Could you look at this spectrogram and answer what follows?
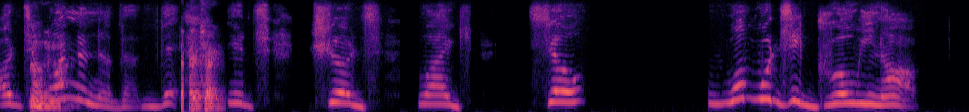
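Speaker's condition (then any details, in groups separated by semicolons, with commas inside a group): Dystonia; long-term medication, months unable to walk after fall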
